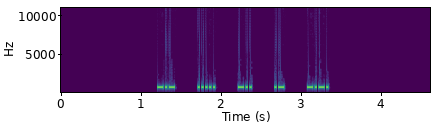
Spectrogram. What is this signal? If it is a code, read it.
Morse code, heard as a keyed tone, about 52 wpm, spaced as for 23 wpm, 700 Hz. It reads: K5DAC
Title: USA Call Signs - 5 Characters - 4x Character Spacing - 50wpm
